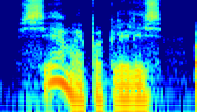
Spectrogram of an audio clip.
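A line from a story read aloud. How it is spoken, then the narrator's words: Whisper. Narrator (Russian): прошептала мать Гандринг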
